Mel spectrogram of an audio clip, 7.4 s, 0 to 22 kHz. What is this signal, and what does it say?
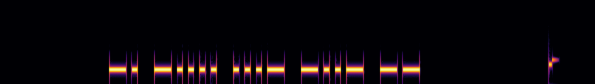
Morse code, heard as a keyed tone, about 17 wpm, 700 Hz. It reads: N6VXM
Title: USA Call Signs Repeated 3x 17wpm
